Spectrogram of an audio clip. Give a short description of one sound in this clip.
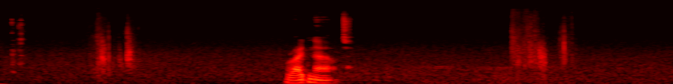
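Paper pages turn with a soft rustle.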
